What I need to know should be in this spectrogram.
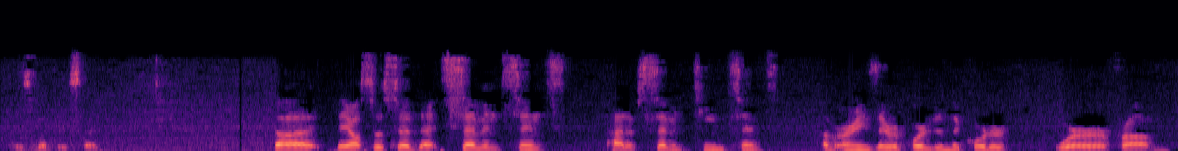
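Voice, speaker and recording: Low-voiced man, muffled noisy recording. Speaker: amateur investing commentator. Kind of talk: casual earnings call analysis from notes. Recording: muffled audio with clear background noise.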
